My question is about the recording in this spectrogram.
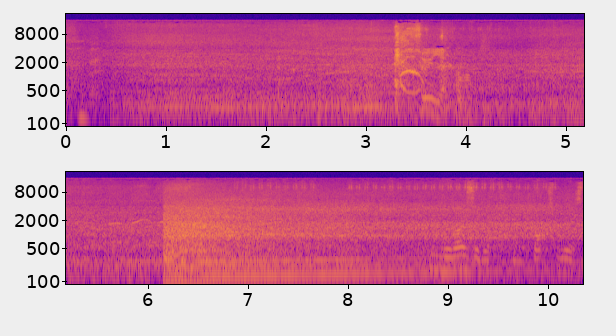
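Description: Road traffic: a car's engine and tyres grow louder as it passes. About six seconds in the sound jumps suddenly to a louder, steady low engine drone with rumble, which slowly fades away.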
